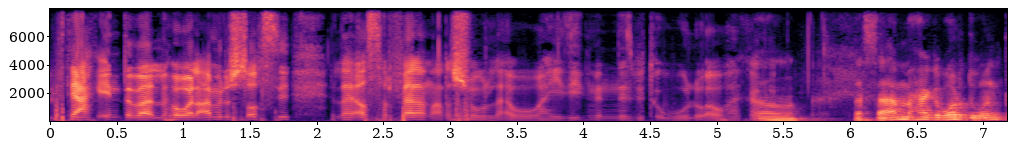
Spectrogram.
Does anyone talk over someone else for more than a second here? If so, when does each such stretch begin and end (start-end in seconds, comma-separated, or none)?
none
